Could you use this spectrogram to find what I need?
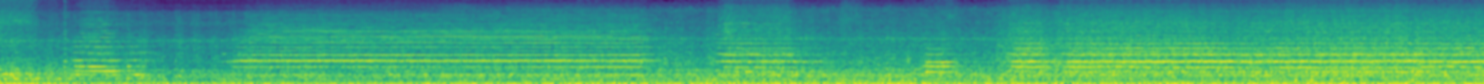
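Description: A train horn blares in long repeated blasts.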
